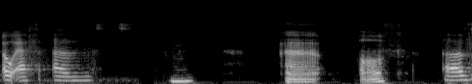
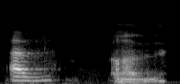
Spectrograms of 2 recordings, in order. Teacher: instead of an F sound, think V.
